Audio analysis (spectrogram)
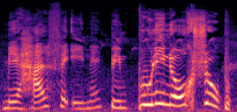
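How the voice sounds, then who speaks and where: A woman's voice: high-pitched, animated, moderate pace, fairly bright tone, a little hiss or hum. A woman playing a bossy, eager young girl detective in a children's audio drama, with a commanding, impatient manner. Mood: brisk, confident.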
